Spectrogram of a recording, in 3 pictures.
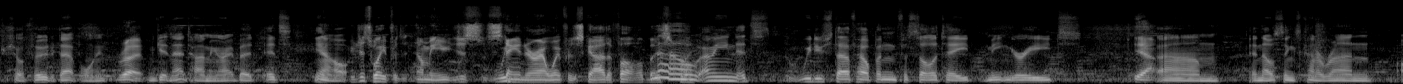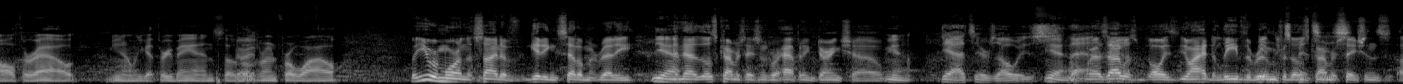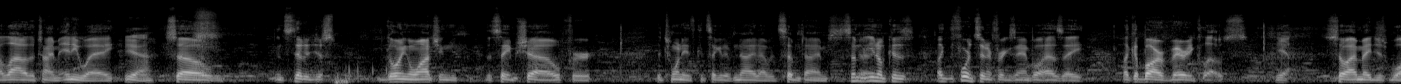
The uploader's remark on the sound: On Location at Doc's. Goes on location to Doc's Sports Bar in Evansville. From the stage at his bar. The lunch crowd didn’t seem to care.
